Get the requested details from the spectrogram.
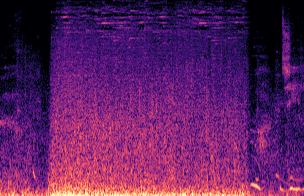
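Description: A fire roars and hisses with spraying sparks.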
